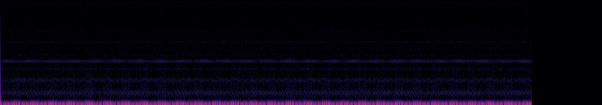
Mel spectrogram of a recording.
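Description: Near silence: a faint steady electronic hum, which cuts to total silence about seven seconds in.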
